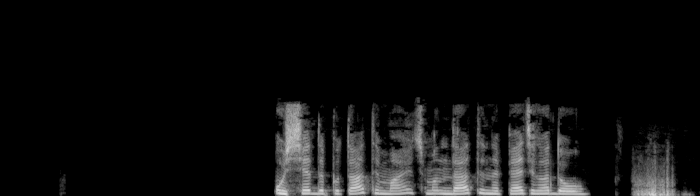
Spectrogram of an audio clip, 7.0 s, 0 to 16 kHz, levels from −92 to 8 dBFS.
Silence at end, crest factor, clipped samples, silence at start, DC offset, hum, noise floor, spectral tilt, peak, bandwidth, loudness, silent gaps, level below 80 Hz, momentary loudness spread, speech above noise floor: 0.25 s; 18 dB; under 0.1%; 2.75 s; under 0.1%; none; under -90 dBFS; -4.5 dB/octave; -2 dBFS; 7.8 kHz; -18 LUFS; 5.04-5.08 s, 5.91-6.14 s, 6.23-6.28 s; -52 dBFS; 10 LU; over 73 dB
